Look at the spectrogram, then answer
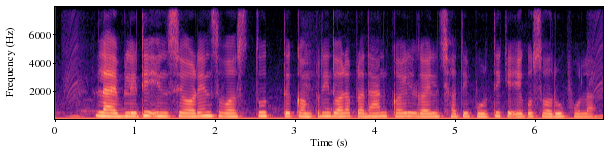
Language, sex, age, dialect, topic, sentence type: Bhojpuri, female, 18-24, Southern / Standard, banking, statement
